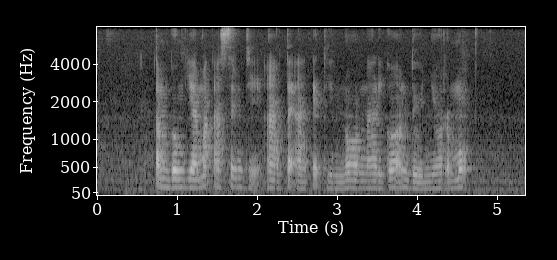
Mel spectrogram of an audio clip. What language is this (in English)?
Javanese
